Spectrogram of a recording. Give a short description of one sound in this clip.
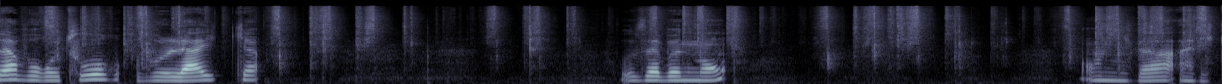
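Playing cards are shuffled by hand, riffling and slapping softly.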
